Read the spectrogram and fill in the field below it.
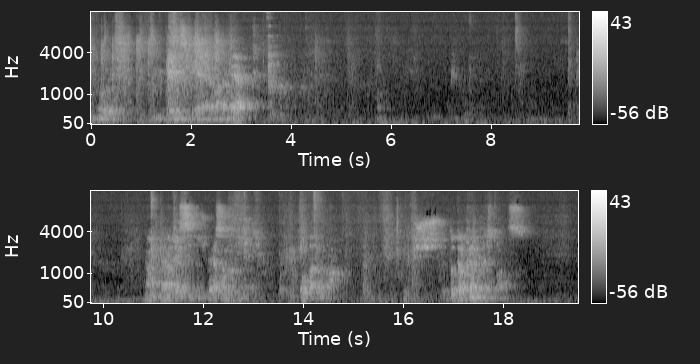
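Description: An older man speaks calmly, as if lecturing.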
